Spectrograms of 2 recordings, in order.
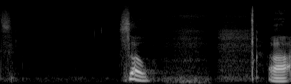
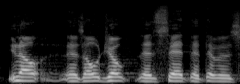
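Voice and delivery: ordinary delivery

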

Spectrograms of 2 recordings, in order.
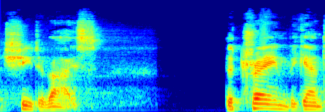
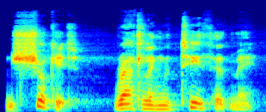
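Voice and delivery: ordinary delivery

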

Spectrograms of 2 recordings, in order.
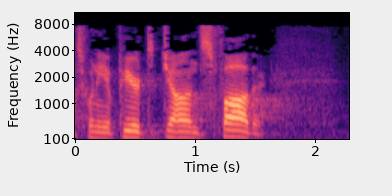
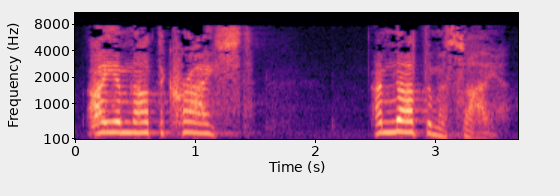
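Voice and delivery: "not" leaned on in a higher, measured declaration; emphatic denial; 7 semitones higher than usual. Acted. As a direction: firmly deny it, holding out "I am not the Christ". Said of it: "This is emphatic".

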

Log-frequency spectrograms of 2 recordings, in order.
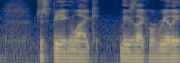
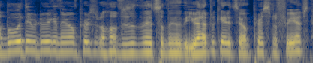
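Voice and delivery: mocking; 6 semitones higher, faster than usual. Mocking the defenders' argument.

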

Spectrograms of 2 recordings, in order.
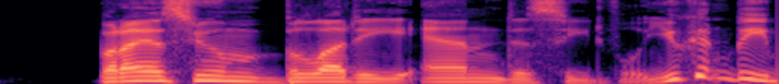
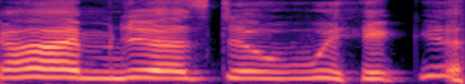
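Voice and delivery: high, slow, whining mock plea through laughter; mock whiny pleader; 12 semitones higher, 6 dB louder, much slower than usual. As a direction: whimper it like a self-pitying kid, laughing. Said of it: "being like".

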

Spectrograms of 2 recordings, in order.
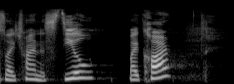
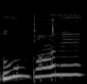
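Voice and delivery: soft, high scandalized ooh; mock disapproval; 7 semitones higher, 14 dB quieter than usual. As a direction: imitate onlookers gently chiding, hushed and high. Mimics listeners' shocked reaction.

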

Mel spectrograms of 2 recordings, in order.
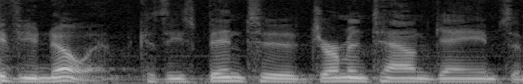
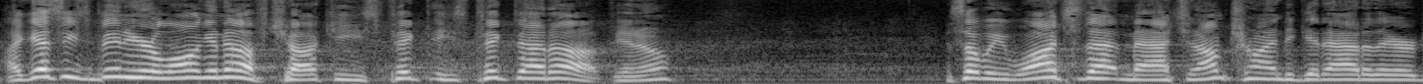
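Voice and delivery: excited storytelling; 7 semitones higher, 8 dB louder than usual. Real, not acted. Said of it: "excited climax of the story".

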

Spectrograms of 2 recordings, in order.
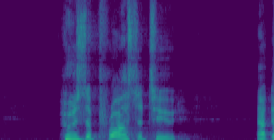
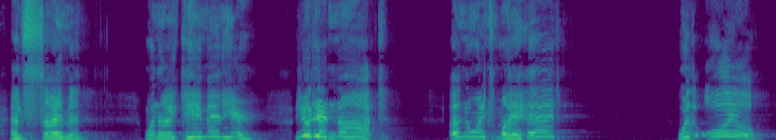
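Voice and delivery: higher, louder, slowed rebuke; preached rebuke; 9 semitones higher, 6 dB louder, slower than usual. Acted. Jesus rebuking Simon before his guests, loud and higher. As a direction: build to a full preaching cry.

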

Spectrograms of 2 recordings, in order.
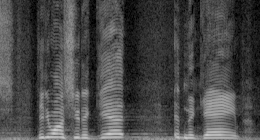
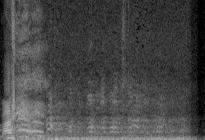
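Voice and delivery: big higher burst of laughter; real laughter; 9 semitones higher, 8 dB quieter than usual. Real, not acted. Laughs at own fail.

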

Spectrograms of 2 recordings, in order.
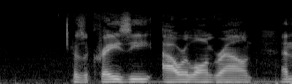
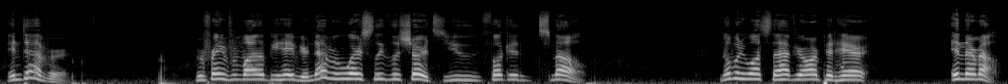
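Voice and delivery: high, mock-solemn recital of gym rules; mock gym creed; 10 semitones higher than usual. Reciting a gym's creed on the wall, high mocking voice. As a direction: chant the dojo creed like a preachy sign. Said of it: "They're like".

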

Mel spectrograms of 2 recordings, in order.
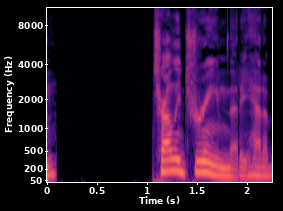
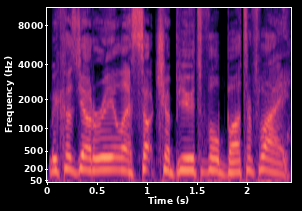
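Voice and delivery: higher, louder flattering voice; gushing; mice answering; 6 semitones higher, 6 dB louder than usual. A narrator's reading. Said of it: "they answered".

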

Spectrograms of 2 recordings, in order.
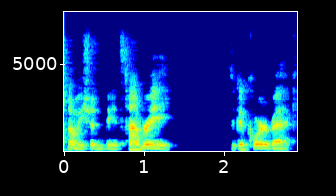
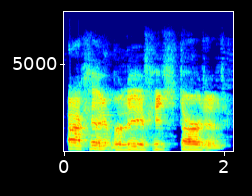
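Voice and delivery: mock rant; 3 semitones higher, 8 dB louder, much slower than usual. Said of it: "So you would have been like".

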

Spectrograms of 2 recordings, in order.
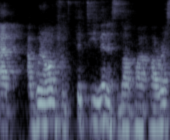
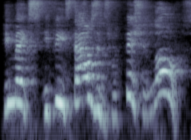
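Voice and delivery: much higher and louder, preaching with fire; rising into a full excited preach; fired up; 12 semitones higher, 7 dB louder, slower than usual. Real, not acted. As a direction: tell it like you're lighting up the room. Excited preaching about God.

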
